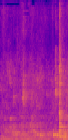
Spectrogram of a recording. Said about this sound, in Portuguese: botar água pra mim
